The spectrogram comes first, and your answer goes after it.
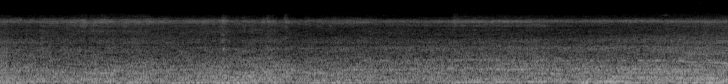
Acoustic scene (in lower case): street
